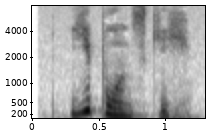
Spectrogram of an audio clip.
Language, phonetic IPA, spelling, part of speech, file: Russian, [(j)ɪˈponskʲɪj], японский, adjective / noun, Ru-японский.ogg
- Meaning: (adjective) Japanese; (noun) Japanese language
